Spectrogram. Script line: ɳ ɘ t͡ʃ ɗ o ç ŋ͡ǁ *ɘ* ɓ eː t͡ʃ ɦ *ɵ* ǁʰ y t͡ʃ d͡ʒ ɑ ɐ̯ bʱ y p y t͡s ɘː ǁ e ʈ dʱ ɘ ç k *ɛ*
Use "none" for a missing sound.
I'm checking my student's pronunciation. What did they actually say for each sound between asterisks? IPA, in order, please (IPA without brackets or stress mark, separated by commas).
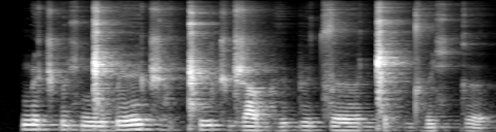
ɘ, ə, ɘ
